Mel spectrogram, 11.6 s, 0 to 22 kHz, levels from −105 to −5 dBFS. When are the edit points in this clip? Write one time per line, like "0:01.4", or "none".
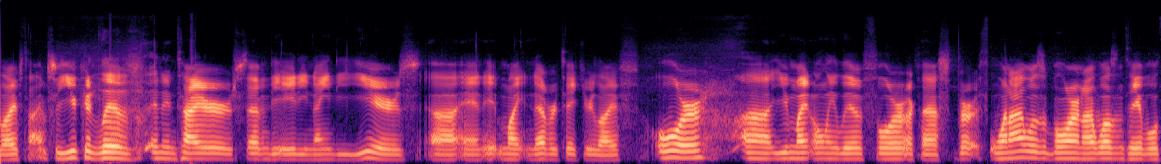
0:09.1
0:09.9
